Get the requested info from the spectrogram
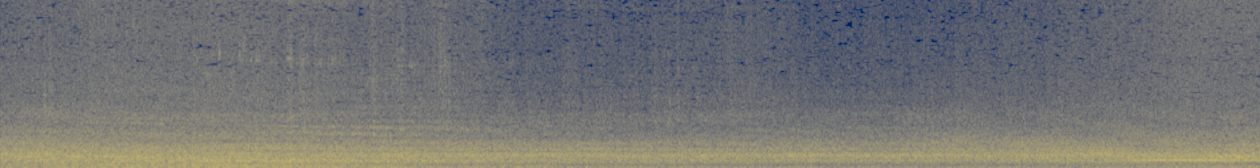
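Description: Steady road traffic noise: tyres and engines of vehicles passing on the highway, swelling slightly as vehicles go by, with a faint tone near the end.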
